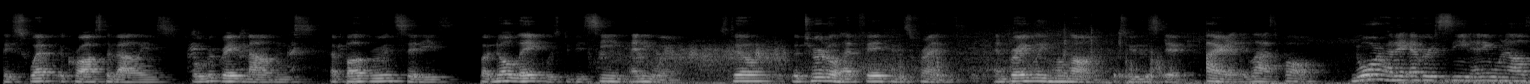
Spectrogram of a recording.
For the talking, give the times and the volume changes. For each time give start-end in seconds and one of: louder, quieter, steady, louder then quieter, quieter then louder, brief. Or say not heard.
0.0-15.2 steady.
